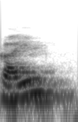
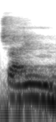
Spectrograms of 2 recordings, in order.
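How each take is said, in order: First: The word begins with a k sound. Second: The word begins with a ch sound. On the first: "कहीं पे काइम बोलते हैं" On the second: "कहीं पे चाइम बोलते हैं"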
